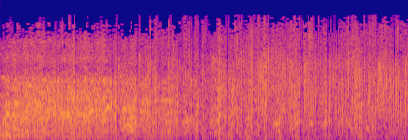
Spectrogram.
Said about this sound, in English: Were they clapping with laughter, or were they agree?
